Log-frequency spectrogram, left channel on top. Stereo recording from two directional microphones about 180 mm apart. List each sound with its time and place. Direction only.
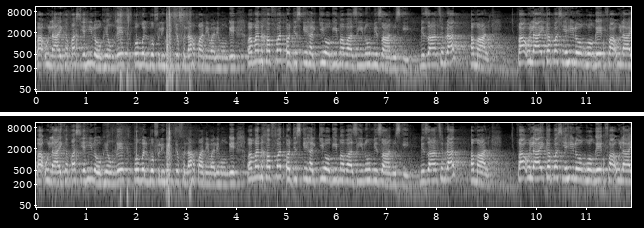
0.0 s a man's voice: 30° right (ahead or behind)
2.0 s music: 35° right (ahead or behind)
2.3 s a man's voice: 20° right (ahead or behind)
3.0 s a man's voice: 35° right (ahead or behind)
